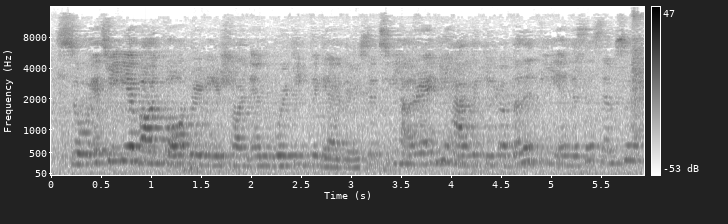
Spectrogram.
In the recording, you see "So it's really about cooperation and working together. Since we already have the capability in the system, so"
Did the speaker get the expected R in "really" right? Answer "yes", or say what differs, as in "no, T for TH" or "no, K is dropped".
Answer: no, W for R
